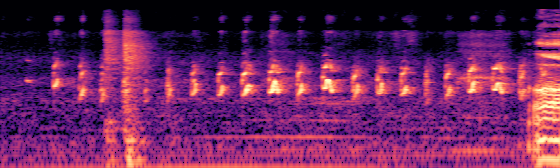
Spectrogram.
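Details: A puppy meeting a cat for the first time whimpers in a steady run of short, high, whiny yelps, roughly three per second, ending with a burst of louder sound.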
